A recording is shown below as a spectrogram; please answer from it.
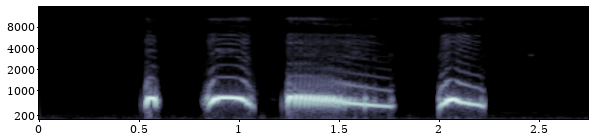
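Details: Spotted dove cooing, played to lure doves and train them to call back in the local lio tan style: a short note, a rounded coo, a long buzzy falling coo, then a final coo, clean and without background noise.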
